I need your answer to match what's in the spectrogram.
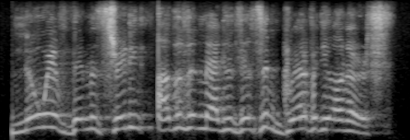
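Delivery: ordinary delivery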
